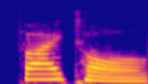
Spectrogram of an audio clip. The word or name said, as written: phytol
